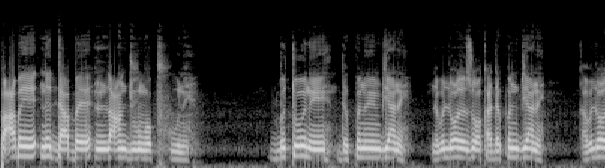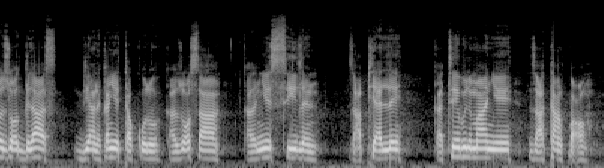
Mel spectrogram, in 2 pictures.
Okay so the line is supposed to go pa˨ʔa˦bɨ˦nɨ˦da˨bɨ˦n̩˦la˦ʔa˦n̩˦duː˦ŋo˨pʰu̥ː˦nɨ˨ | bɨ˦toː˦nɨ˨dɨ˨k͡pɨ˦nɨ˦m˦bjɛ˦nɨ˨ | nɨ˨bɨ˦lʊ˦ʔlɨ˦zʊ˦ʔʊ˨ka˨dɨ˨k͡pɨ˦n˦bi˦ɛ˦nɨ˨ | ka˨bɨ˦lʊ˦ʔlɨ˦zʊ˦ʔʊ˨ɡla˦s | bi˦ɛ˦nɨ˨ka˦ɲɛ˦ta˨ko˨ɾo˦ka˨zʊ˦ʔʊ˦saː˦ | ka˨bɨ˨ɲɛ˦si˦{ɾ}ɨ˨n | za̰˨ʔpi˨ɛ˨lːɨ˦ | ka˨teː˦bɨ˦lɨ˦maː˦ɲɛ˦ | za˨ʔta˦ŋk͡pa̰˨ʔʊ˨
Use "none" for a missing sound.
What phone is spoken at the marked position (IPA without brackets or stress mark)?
l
